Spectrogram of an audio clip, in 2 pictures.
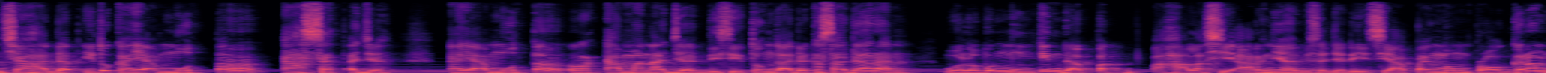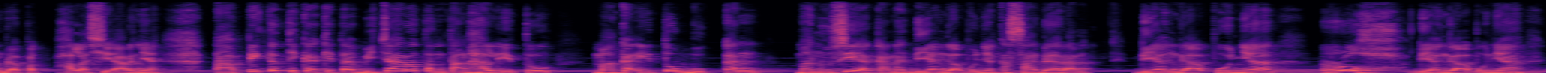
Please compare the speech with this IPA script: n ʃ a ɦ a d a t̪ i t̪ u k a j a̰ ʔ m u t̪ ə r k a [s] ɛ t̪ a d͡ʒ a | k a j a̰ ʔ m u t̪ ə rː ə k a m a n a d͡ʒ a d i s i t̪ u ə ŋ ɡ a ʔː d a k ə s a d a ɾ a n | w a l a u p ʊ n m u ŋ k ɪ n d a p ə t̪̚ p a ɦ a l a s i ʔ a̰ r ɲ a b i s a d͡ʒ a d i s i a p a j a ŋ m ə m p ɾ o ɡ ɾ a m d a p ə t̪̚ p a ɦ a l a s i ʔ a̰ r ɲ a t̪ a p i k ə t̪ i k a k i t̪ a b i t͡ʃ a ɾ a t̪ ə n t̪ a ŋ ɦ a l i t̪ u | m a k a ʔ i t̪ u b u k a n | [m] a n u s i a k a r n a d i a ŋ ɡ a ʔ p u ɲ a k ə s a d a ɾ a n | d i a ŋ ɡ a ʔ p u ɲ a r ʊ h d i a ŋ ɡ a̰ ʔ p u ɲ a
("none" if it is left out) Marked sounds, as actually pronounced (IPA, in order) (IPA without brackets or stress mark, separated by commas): s, m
